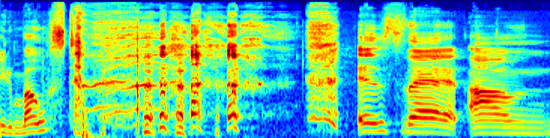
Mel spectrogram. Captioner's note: laughs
